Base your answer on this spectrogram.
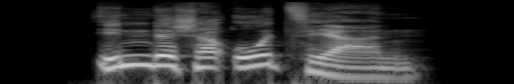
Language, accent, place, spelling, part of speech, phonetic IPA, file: German, Germany, Berlin, Indischer Ozean, proper noun, [ˌɪndɪʃɐ ˈoːt͡seaːn], De-Indischer Ozean.ogg
- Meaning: Indian Ocean (the ocean separating Africa, southern Asia, Australia and Antarctica)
